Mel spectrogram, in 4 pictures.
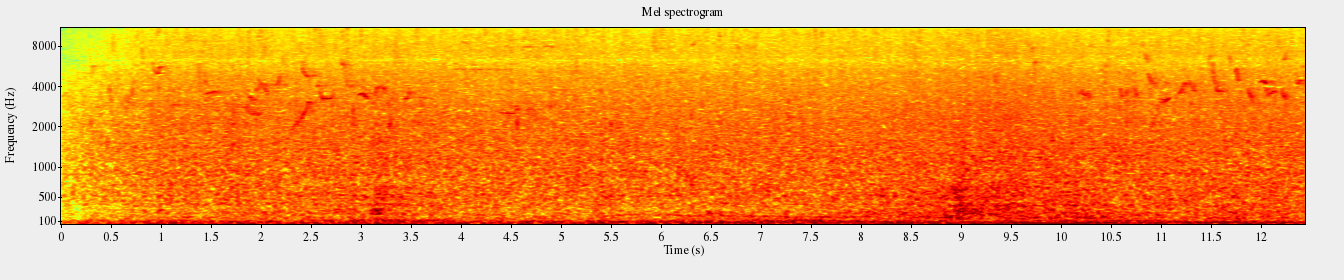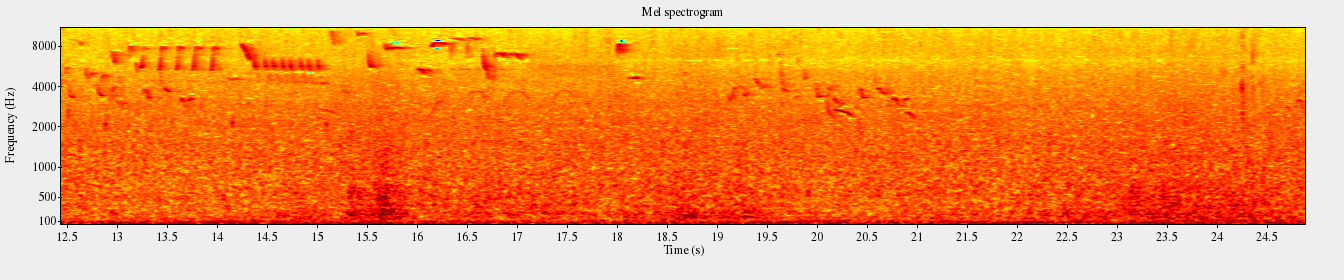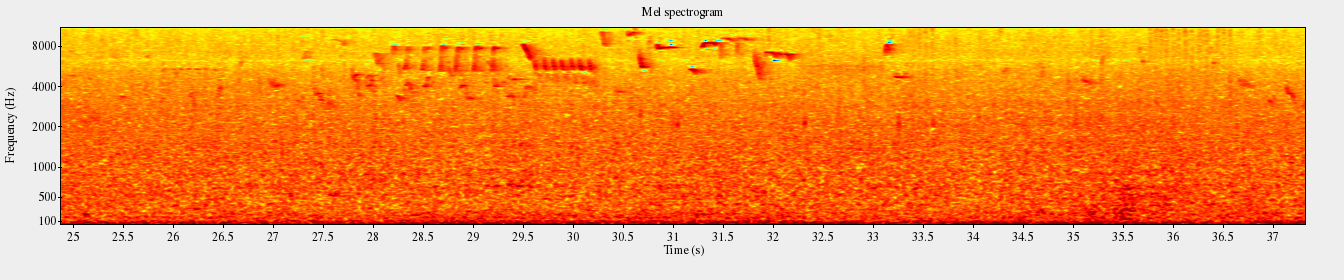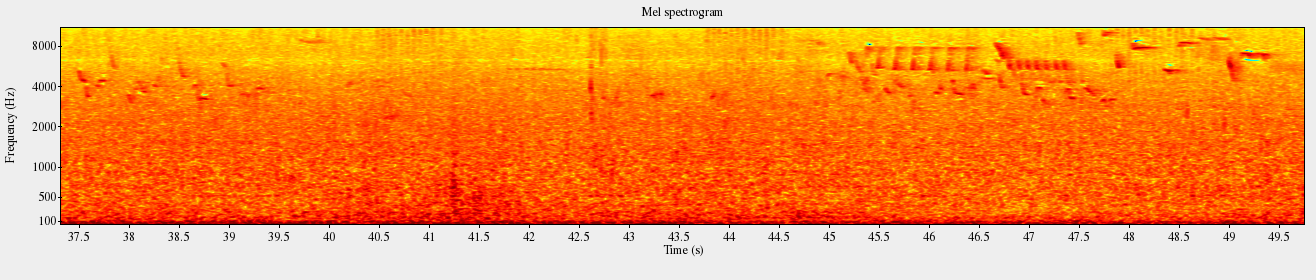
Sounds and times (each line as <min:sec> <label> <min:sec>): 0:00.0 river sound 0:49.7
0:00.0 waterfall sound 0:49.7
0:09.6 birds 0:21.1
